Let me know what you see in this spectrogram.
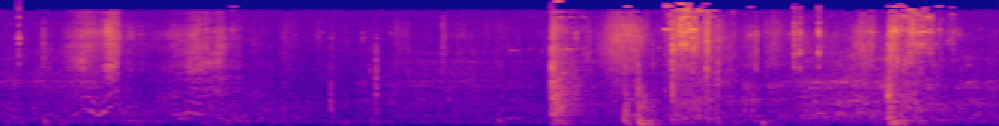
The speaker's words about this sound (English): This is the one for overnight trips. Got so many zips, I can never work out which one actually undoes the thing. Here we go.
